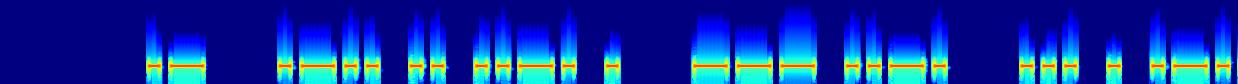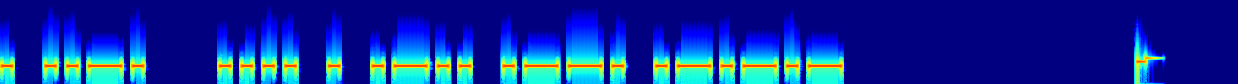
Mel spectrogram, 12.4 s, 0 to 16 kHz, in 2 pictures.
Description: Morse code, heard as a keyed tone, about 22 wpm, 700 Hz. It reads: A LIFE OF SELF HELP.
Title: Sentences from Top 1000 Words - Review Part 1 - 22wpm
